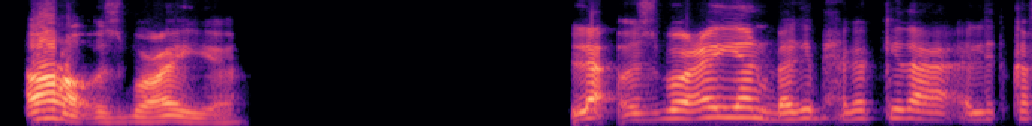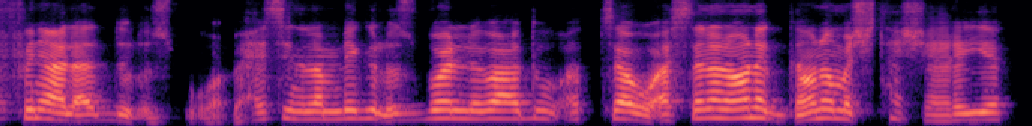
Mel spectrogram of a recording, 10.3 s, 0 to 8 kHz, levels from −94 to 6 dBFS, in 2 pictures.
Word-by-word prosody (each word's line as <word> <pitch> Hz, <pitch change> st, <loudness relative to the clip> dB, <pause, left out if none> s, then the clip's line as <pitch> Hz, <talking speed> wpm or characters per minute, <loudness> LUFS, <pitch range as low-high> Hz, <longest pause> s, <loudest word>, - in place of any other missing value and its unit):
آه، -, -, +10 dB
أسبوعية. 115 Hz, -1 st, 0 dB, 1.6 s
لأ 150 Hz, -, +2 dB
أسبوعيًا 200 Hz, +7 st, +3 dB
باجيب 195 Hz, -1 st, -4 dB
حاجات 195 Hz, +2 st, -10 dB
كده 205 Hz, -2 st, -3 dB
ع 170 Hz, -1 st, -4 dB
اللي 170 Hz, +1 st, -9 dB
تكفيني 190 Hz, +2 st, -8 dB
على 165 Hz, -5 st, +1 dB
قدّ 150 Hz, +1 st, -7 dB
الأسبوع -, -, -18 dB
بحيث 175 Hz, +4 st, -15 dB
إنه 185 Hz, -2 st, -10 dB
لمّا 180 Hz, 0 st, -5 dB
بييجي 195 Hz, 0 st, -8 dB
الأسبوع 165 Hz, +5 st, -5 dB
اللي 190 Hz, -2 st, -5 dB
بعده 190 Hz, -2 st, -5 dB
أتسوّق، 180 Hz, -2 st, -3 dB
أصل 155 Hz, +6 st, -5 dB
أنا 210 Hz, -, 0 dB
لوأنا 215 Hz, +6 st, +1 dB
لوأنا 205 Hz, -, 0 dB
مشّيتها 185 Hz, 0 st, -9 dB
شهريًا 160 Hz, +3 st, -9 dB
185 Hz, 155 wpm, -18 LUFS, 165-195 Hz, 1.6 s, آه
